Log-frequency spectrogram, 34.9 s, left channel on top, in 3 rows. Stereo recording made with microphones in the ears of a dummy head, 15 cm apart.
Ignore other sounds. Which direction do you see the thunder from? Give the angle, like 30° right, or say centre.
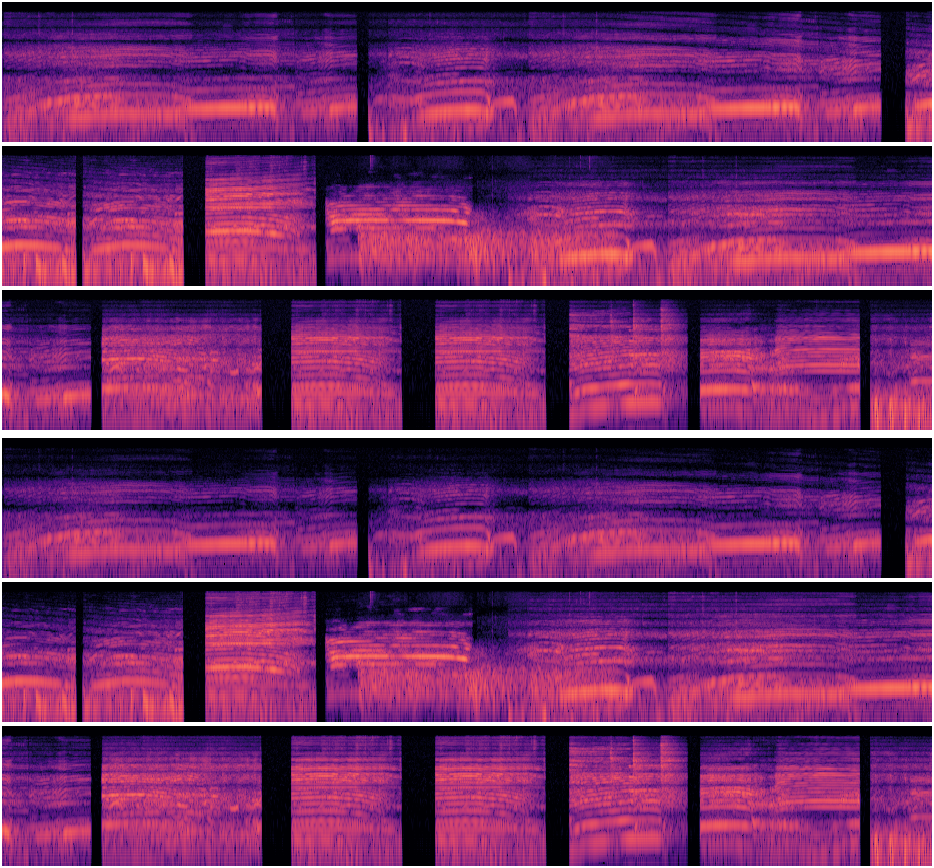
20° right.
